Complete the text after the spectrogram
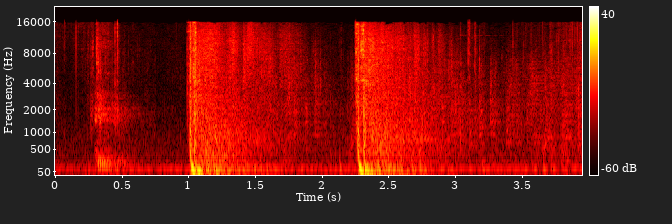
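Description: A shotgun fires two loud blasts that echo.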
